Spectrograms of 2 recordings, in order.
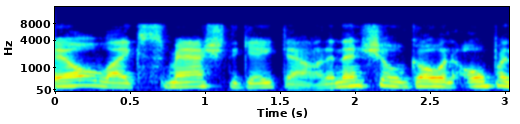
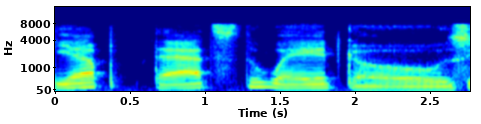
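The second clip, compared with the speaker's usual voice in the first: hushed, very soft, very slow, drawn-out murmur; 6 semitones lower than usual. Retelling a film scene where a character watches a choking: imitating someone speaking softly. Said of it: "really softly saying".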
